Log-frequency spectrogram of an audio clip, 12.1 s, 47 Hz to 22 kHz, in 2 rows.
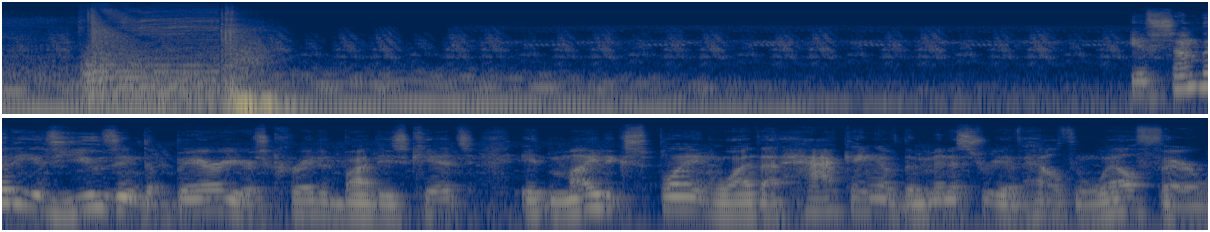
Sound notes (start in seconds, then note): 5.7 over comms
